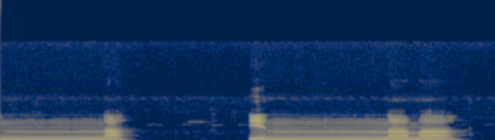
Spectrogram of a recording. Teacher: dua harokat deh dua ketukan ya dua ketukan tidak boleh lebih dari dua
